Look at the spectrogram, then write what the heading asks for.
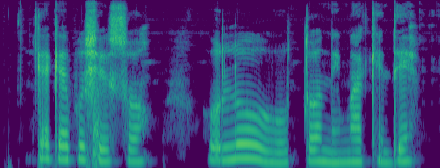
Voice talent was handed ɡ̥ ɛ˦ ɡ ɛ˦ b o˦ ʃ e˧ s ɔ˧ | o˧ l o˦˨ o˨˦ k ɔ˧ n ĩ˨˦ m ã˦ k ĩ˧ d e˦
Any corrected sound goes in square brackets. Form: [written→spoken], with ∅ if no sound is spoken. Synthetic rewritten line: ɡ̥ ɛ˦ ɡ ɛ˦ b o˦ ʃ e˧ s ɔ˧ | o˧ l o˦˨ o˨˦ [k→t] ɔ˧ n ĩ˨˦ m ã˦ k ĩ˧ d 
